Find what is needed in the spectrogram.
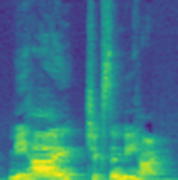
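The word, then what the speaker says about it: Mihaly Csikszentmihalyi: that I recommend is called finding flow by me hi chick sandy hi the reason I know how to say this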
